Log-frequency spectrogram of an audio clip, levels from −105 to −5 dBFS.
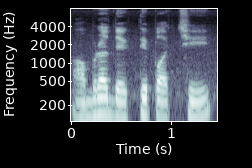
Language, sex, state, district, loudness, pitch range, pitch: Bengali, male, Tripura, West Tripura, -17 LUFS, 115-130 Hz, 120 Hz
